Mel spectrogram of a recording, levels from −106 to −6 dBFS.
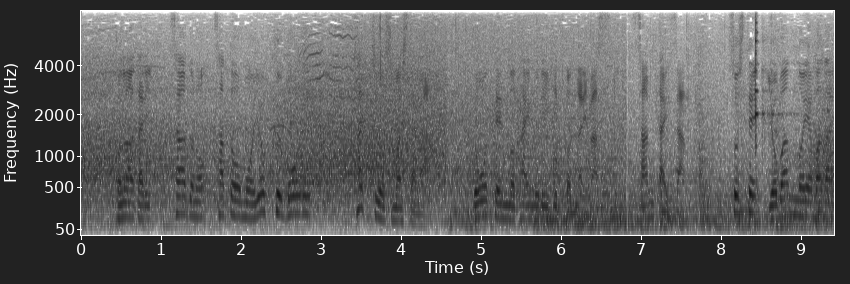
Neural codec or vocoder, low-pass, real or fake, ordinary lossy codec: none; none; real; none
